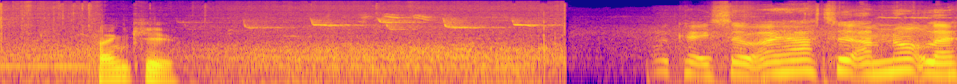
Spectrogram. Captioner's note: birds chirping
